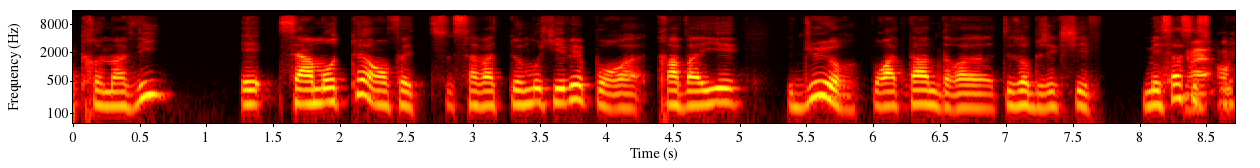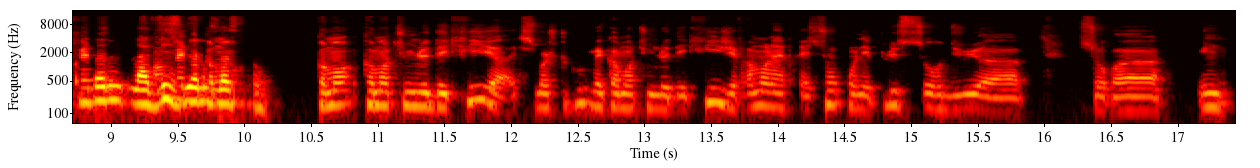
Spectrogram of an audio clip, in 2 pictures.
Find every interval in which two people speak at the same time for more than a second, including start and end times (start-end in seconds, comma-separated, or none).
8.3-9.9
